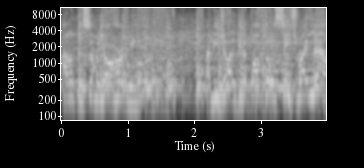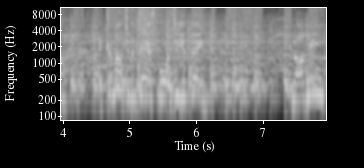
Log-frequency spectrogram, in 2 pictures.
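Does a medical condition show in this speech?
No.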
